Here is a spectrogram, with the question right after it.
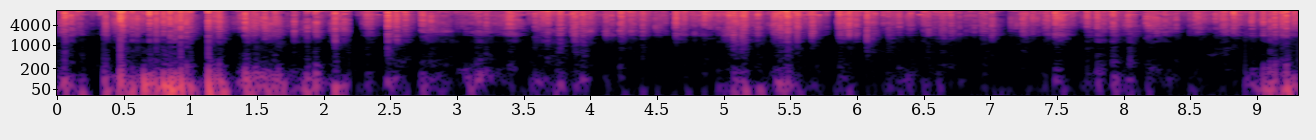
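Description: A chunky silver steel link chain is held and dangled beside the microphone by a hand with long pink nails, its solid metal links shaken and run through the fingers. The links jingle together in a dense, continuous stream of bright, short clinks and rattles, with occasional soft low thumps from handling.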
